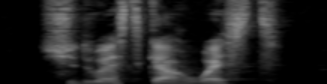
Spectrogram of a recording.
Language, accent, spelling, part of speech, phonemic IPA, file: French, France, sud-ouest-quart-ouest, noun, /sy.dwɛst.ka.ʁwɛst/, LL-Q150 (fra)-sud-ouest-quart-ouest.wav
- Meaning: southwest by west (compass point)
